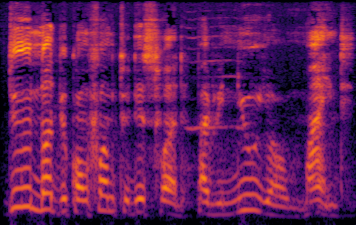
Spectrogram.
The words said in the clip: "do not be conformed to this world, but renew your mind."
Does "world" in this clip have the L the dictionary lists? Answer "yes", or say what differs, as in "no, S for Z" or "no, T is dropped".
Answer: no, L is dropped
